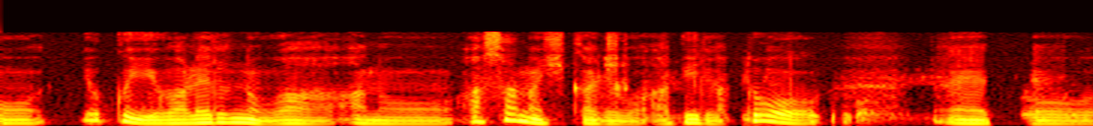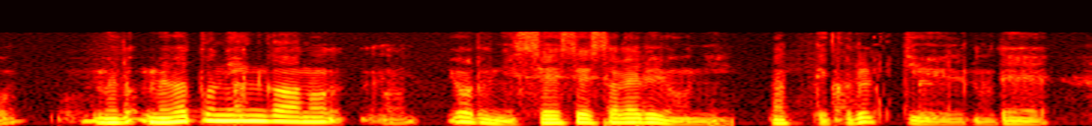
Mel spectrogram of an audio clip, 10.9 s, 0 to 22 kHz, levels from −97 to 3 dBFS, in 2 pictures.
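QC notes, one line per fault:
0.19–0.41 s, 4.93–5.70 s, 7.15–7.71 s, 9.16–9.29 s, 10.33–10.89 s: background gated by the echo canceller. Each time far-end audio played through the loudspeaker, the canceller clamped the microphone down by as much as about 40 dB, so the room tone sinks or vanishes and then returns once the canceller releases. The dips last from about a tenth of a second up to half a second. On a waveform the noise floor collapses to near-flat gaps; a spectrogram shows dark vertical bands across all frequencies.
2.97–7.50 s and 8.46 s to the end: echo leak. A second copy of the speech trails the original by 213 ms, roughly 15 dB down in the first stretch and about 20 dB down in the second. This likely means the far side's loudspeaker output reached its microphone and its canceller let part of it through. On a spectrogram the harmonic patterns repeat as fainter, shifted ghosts about 0.2 s later; the waveform shows a smeared lower-level tail after each burst. 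Band-limiting with no content above 8 kHz is the call's normal microphone processing.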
